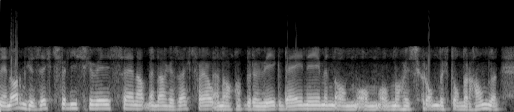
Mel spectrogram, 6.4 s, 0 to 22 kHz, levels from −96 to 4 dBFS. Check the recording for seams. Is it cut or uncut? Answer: cut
